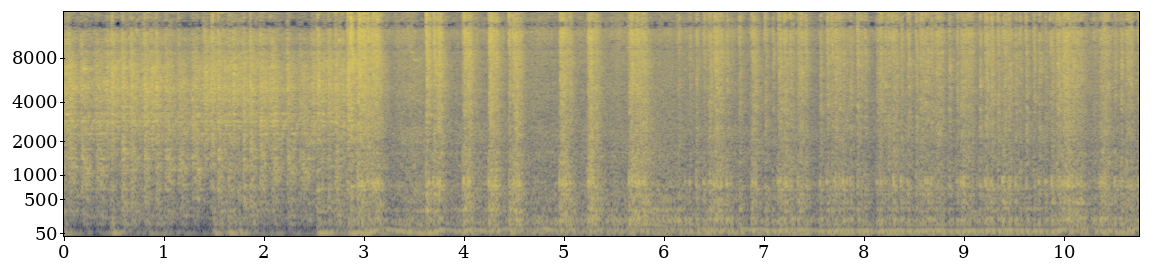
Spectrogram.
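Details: Chevy Nova V8 after the distributor was set at TDC on cylinder 1, with coolant and oil added and before timing-light adjustment: a brief crank, then it catches and settles into a steady, even, smooth low idle. Starts and runs fine.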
